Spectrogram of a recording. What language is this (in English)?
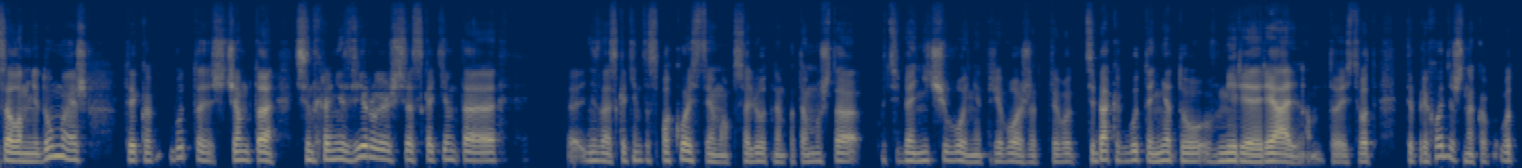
Russian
